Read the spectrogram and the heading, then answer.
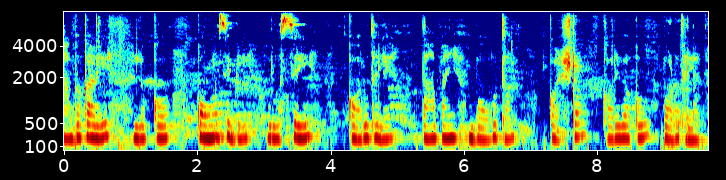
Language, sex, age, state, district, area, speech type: Odia, female, 18-30, Odisha, Ganjam, urban, spontaneous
